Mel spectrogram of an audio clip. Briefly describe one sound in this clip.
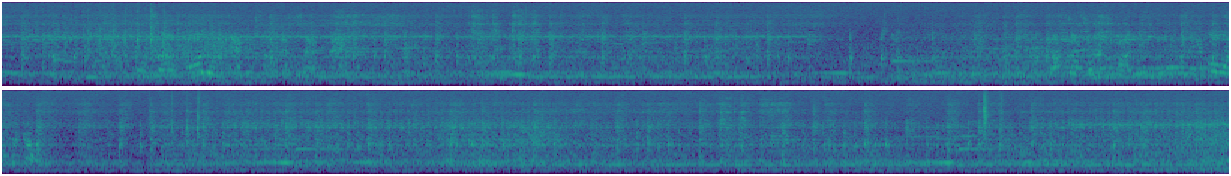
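Video game machine-gun fire bursts through a television speaker.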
